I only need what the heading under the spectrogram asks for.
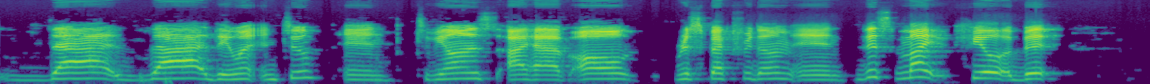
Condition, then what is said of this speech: Stuttering. Anyway, it's me, signing out. Hope I don't stutter again.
